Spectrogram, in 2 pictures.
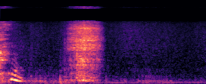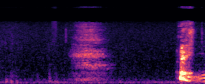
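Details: Girl in a car having a sneezing fit, shown in slow motion: a run of short, explosive, hissing sneeze bursts with catching breaths between them.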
